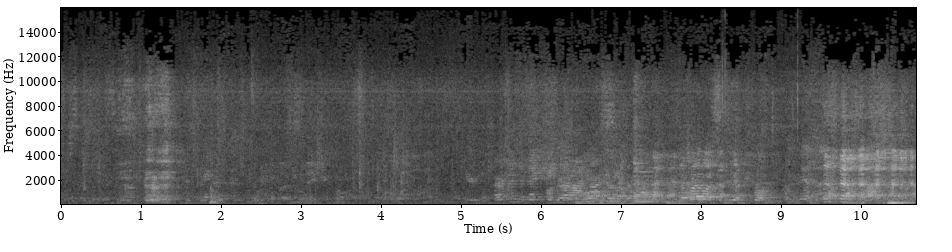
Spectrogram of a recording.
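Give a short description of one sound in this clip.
A group of elderly women talk and laugh together nearby.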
